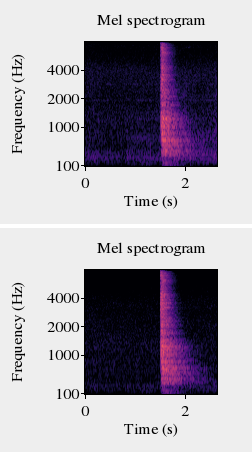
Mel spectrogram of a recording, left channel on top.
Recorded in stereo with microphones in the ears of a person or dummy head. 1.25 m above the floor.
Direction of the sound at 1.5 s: 35° right (ahead or behind).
